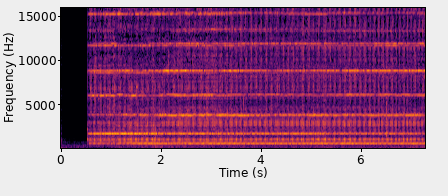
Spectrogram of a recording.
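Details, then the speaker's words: Jaeger LeCoultre recital 24-hour alarm clock with 8-day movement, fully wound, time advanced to trigger the alarm; in excellent condition. Sudden, steady, continuous bright bell ringing with no faltering: alarm rings normally. "And what would happen with this mechanism is the alarm would only go off every 24 hours, where most alarm clocks would ring every 12 hours."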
